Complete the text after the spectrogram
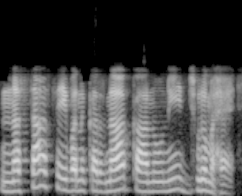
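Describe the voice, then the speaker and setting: Speaking slowly and with fairly even intonation at medium pitch, an anti-drug social organisation activist issues a stern, formal, articulate rebuke by phone. The audio is a tinny, narrowband phone call.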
